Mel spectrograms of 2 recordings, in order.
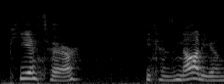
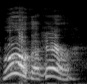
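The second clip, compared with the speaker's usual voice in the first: loud amazed cry; surprised exclaim; 6 semitones higher, 17 dB louder than usual. Acted. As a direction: gasp it out, amazed. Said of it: "And he's like".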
